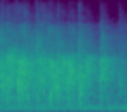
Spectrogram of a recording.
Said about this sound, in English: Because, yeah, let's clap. I like that.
